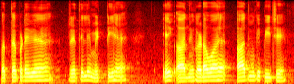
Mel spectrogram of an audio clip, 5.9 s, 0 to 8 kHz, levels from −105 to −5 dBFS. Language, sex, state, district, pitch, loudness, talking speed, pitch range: Hindi, male, Uttar Pradesh, Saharanpur, 135 Hz, -16 LUFS, 155 wpm, 125-145 Hz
